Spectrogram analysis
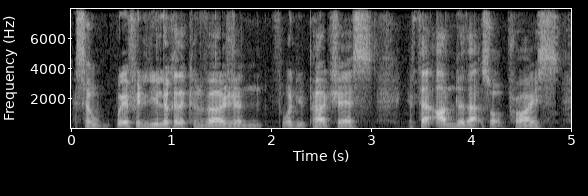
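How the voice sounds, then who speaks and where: A man's voice: medium pitch, steady tone, moderate pace. Male hobby vlogger, congested, casual rambling delivery with lots of "uh"s. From United Kingdom. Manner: rambling, many fillers and self-corrections. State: congested, blocked nose. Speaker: figure collector reviewing deals. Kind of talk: casual screen-share commentary.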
